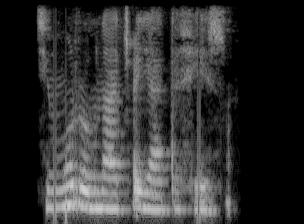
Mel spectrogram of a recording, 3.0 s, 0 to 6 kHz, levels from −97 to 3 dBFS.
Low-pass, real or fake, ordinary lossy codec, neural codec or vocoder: 5.4 kHz; real; AAC, 48 kbps; none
